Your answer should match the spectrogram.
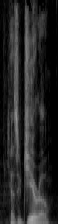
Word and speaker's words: Yasujiro: Directed by, how do you say his first name? Yasuhiro? Yasujiro Ozu.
